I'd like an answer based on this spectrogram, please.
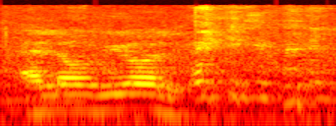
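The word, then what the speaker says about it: alveoli: पढ़ो तुम्हारा प्रोनाउंसिएशन पता लगेगा समाज को। एलोवियोल एल्वियोली ऐसे एल्वियोली क्या बोलते हैं?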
